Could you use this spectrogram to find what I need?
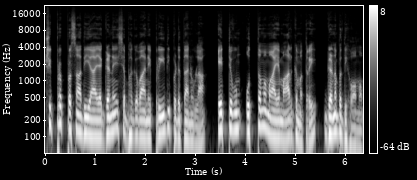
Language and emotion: Malayalam, neutral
